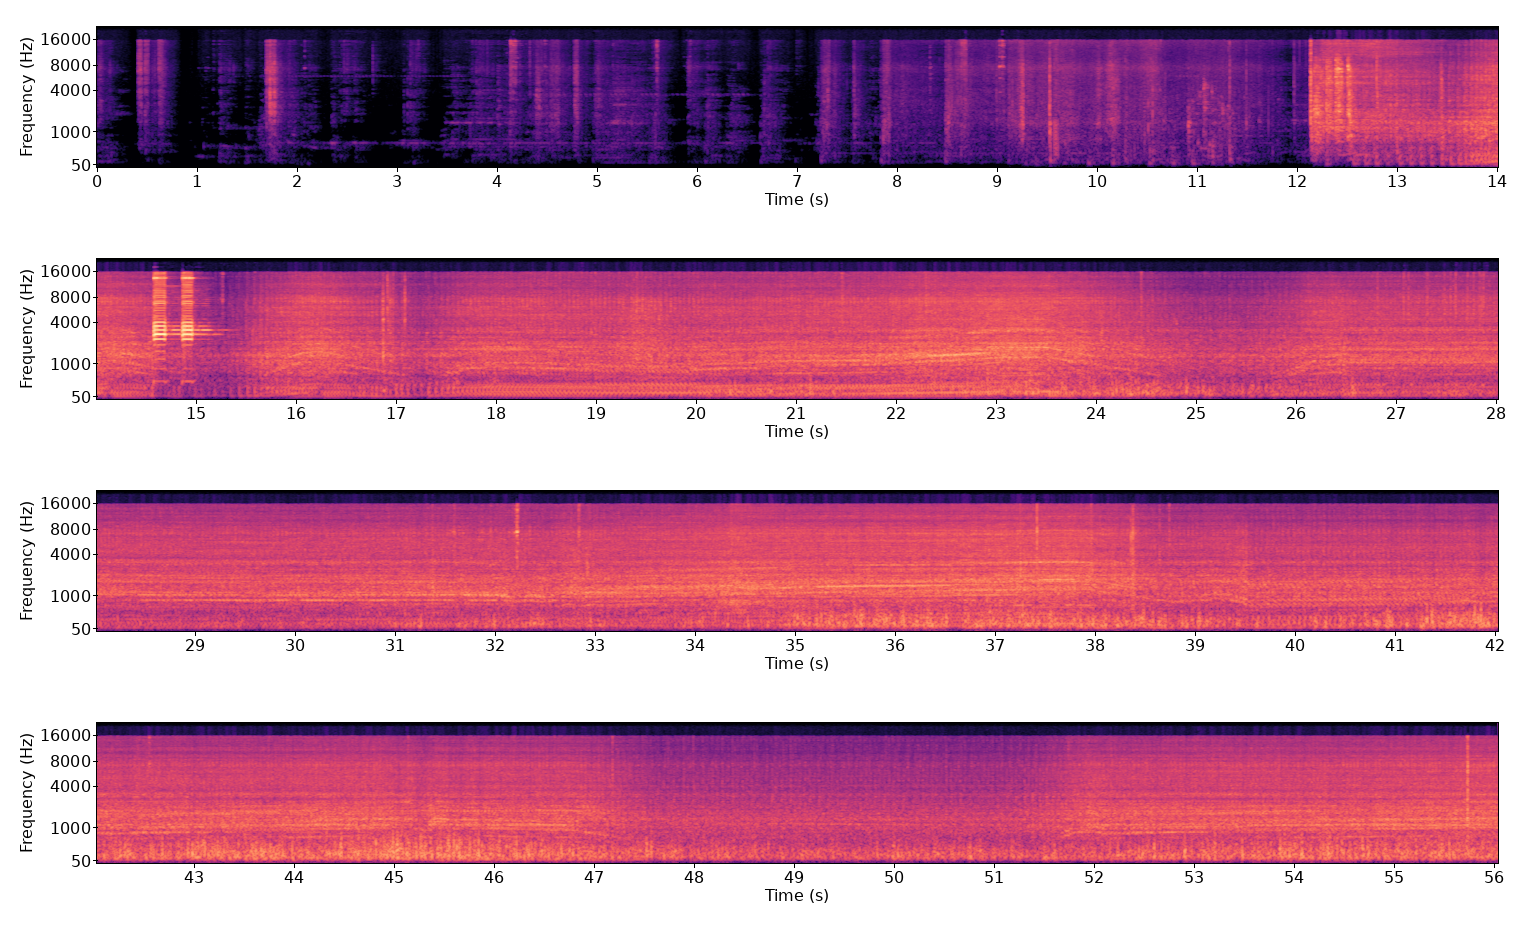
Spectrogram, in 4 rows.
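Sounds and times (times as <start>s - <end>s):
vehicle engine revving: 12.2s - 56.0s
horn toot: 14.4s - 15.6s.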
